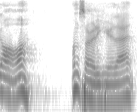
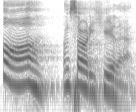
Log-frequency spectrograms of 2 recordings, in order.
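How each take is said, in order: First: A much softer, lower "Aw, I'm sorry to hear that"; hushed mock sympathy. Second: A quick, lightly voiced "Aw" of sympathy; mock sympathy. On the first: Pastor mocking careless sympathy, much softer and lower. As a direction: let it sink into a soft, lower, hollow sigh of pity. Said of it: "you're like". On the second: Pastor mocking empty sympathy, lightly voiced. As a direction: brush it off with a polite "Aw, I'm sorry". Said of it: "sympathy is saying". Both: Shown as a demonstration.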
